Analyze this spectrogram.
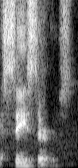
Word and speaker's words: CSRS: It's called the Civilian Service Retirement System, pronounced something like CSERS.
